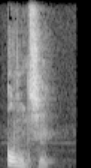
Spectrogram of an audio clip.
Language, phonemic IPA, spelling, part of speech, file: Dutch, /ˈɔnzə/, onze, determiner / pronoun, Nl-onze.ogg
- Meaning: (determiner) 1. masculine/feminine singular attributive of ons 2. plural attributive of ons; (pronoun) non-attributive form of ons; ours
